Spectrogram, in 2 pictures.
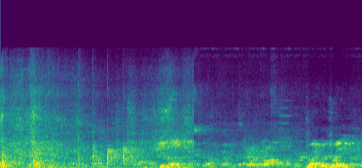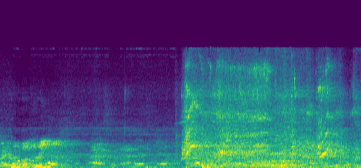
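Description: Small electric motors whine as toy trucks race across a hard floor.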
